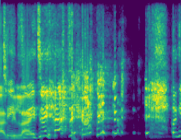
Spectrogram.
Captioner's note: laughing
